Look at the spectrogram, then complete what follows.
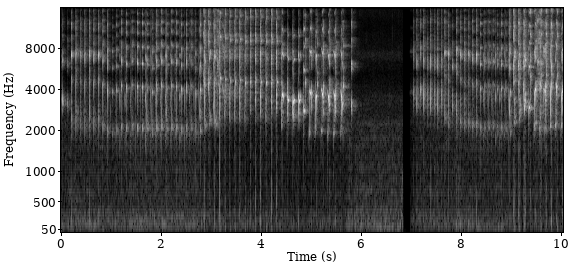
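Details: Lovebird calling to stimulate other lovebirds to sing: dense, high, buzzy chattering made of rapid repeated chirps, pausing for about a second before resuming just as intensely.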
